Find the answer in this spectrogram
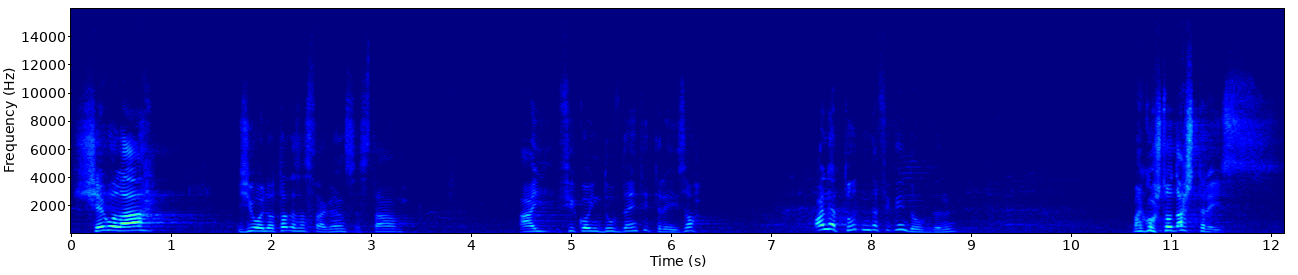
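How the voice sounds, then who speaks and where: A male pastor with a Brazilian Portuguese accent preaching in a church, telling a humorous anecdote with loud bursts and quiet asides. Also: sits high, expressive, unhurried, long pauses. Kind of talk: storytelling sermon. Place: church sanctuary. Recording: long church hall reverb, faint noise.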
